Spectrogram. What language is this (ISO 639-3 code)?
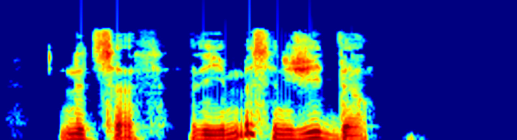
kab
